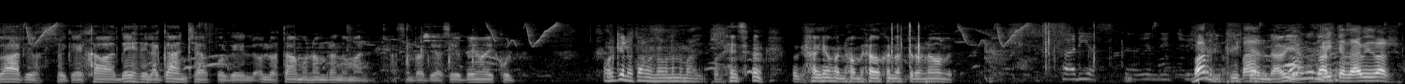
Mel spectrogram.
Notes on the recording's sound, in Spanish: Desde el Club Atletico Sacachispas, la Radio Comechingones transmitió on line para todo el mundo el primer partido de Futbol Senior desde el techo de las instalaciones del queridisimo club. De esta manera, nace un hito en la historia del futbol de Villa de las Rosas.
